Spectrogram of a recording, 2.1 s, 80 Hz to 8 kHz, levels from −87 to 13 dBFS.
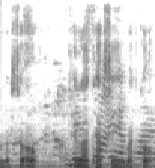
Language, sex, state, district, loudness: Karbi, male, Assam, Karbi Anglong, -16 LUFS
